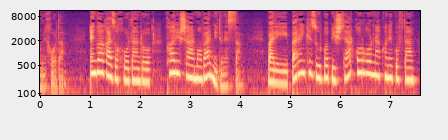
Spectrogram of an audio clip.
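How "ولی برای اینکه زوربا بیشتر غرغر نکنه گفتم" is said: ordinary delivery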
